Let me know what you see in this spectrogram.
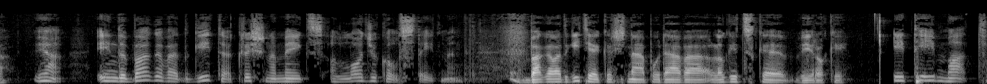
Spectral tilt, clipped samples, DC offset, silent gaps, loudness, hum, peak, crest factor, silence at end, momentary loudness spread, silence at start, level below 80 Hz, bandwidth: -3 dB/octave; under 0.1%; under 0.1%; none; -23 LUFS; none; 0 dBFS; 24 dB; 0 s; 12 LU; 0 s; -58 dBFS; 11.5 kHz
